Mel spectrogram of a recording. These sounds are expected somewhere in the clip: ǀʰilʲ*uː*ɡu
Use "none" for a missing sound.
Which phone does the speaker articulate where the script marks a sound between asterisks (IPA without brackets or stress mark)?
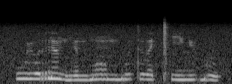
u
